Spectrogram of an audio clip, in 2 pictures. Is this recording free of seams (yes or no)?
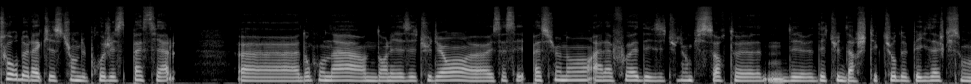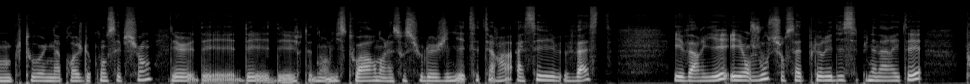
no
